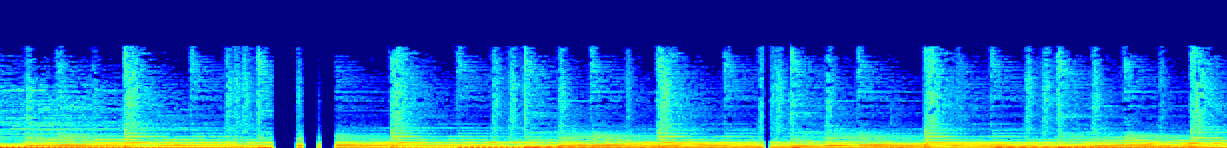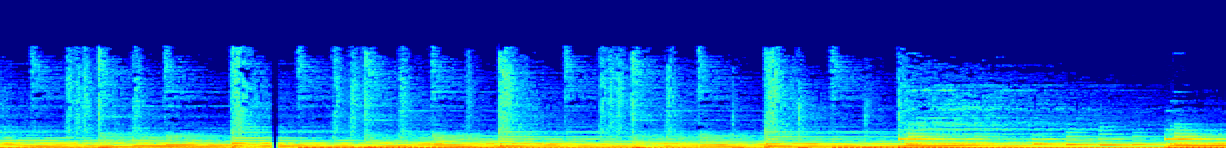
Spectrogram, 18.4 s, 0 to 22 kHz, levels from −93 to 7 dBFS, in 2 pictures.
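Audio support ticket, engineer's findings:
Digital broadcast dropout: sound fades to silence within 20 ms, in short holes at 2.04–2.53 s (longest 160 ms), then single brief gaps at 5.72–5.80 s and 11.23–11.30 s. The receiver mutes on failed or missing frames, and that audio is lost.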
